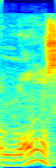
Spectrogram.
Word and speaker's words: Lens: Foram o Lens, que é o Lons, que a pronúncia, né?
